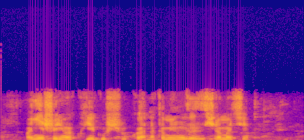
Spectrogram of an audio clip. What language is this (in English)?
Kinyarwanda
